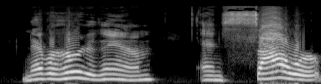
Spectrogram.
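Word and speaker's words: Sauer: heard of them, and Sour Brands. I've heard of them. It's spelled S-A-U-E-R.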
